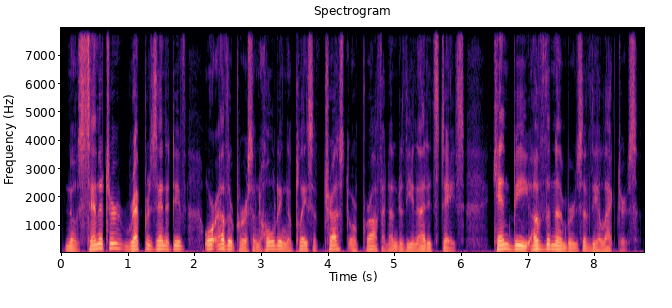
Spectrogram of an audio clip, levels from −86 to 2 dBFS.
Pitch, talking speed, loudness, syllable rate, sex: 120 Hz, 170 wpm, -18 LUFS, 5.6 syllables/s, male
